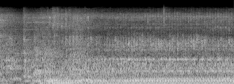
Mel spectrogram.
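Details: John Deere 1023E sub-compact diesel tractor that stalls only in cold temperatures, started outside in winter blizzard: catches and settles into a steady, even idle with no misses or knocks.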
